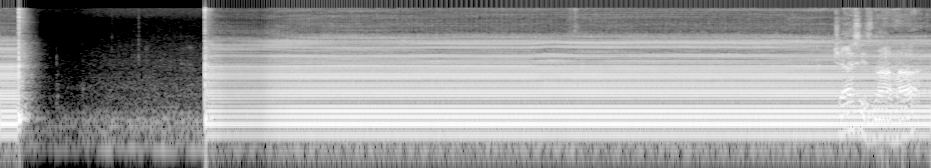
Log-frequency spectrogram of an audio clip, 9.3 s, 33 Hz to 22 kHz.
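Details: RCA Victor X551 vintage tube radio at first power-up after restoration and power cord rewiring: loud steady low drone at one pitch from power-up; owner suspects last-soldered filter capacitor, reading unconfirmed.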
